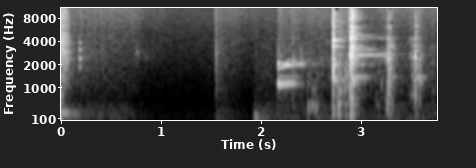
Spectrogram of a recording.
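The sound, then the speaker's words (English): Someone takes a swig of water from a glass: a few sharp clinks and short ringing glassy tones, with soft knocks and handling noises between quiet pauses. No one speaks. “Let me take a swig of water or we won't get through it.”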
